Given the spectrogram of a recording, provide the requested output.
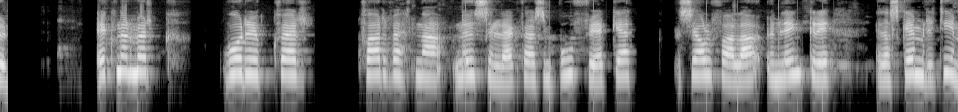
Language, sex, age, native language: Icelandic, female, 30-39, Icelandic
